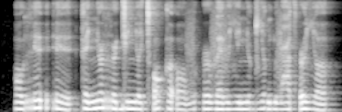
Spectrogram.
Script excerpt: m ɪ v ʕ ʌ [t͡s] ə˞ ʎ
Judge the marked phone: incorrect: t͡sʼ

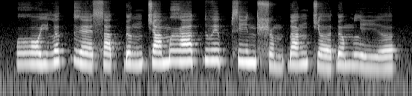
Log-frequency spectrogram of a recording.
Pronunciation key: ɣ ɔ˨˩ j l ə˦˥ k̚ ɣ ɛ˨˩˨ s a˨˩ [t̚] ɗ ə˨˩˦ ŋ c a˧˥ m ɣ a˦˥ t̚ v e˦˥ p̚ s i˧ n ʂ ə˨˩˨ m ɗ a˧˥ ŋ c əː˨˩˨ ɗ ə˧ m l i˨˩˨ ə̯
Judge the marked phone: correct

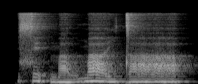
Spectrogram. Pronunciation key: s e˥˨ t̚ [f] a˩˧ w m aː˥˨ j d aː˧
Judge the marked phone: incorrect: m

